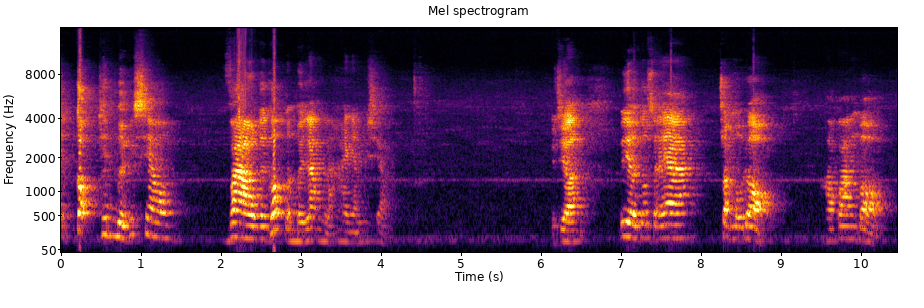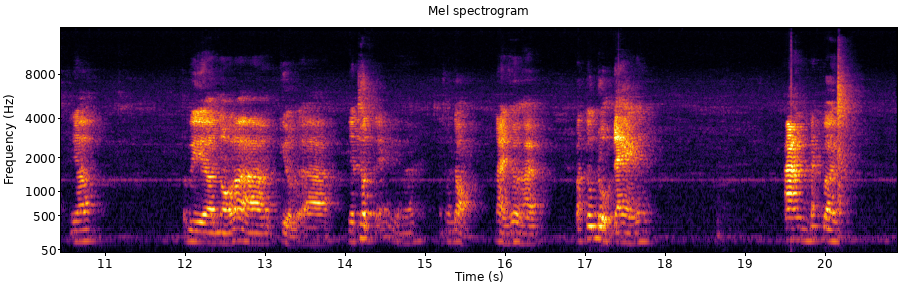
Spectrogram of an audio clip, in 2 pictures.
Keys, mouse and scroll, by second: 4.4 Return, 9.0 click, 10.0 click, 10.7 click, 11.7 click, 12.4 click, 15.0 click, 20.2 alt+BackSpace.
